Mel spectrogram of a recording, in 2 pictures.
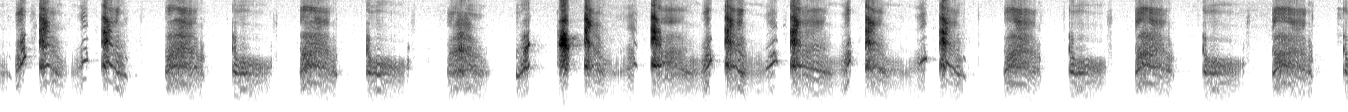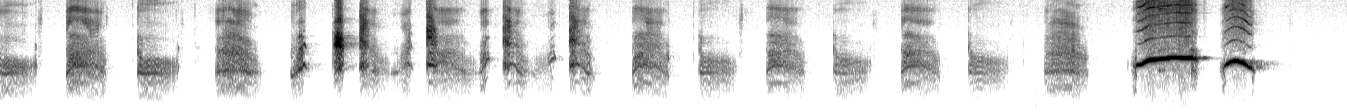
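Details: Pet male cockatiel singing a song it learned from its owner's singing. Fast, raspy chattering syllables run in a long even series, then two loud, clear rising whistles close the phrase.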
